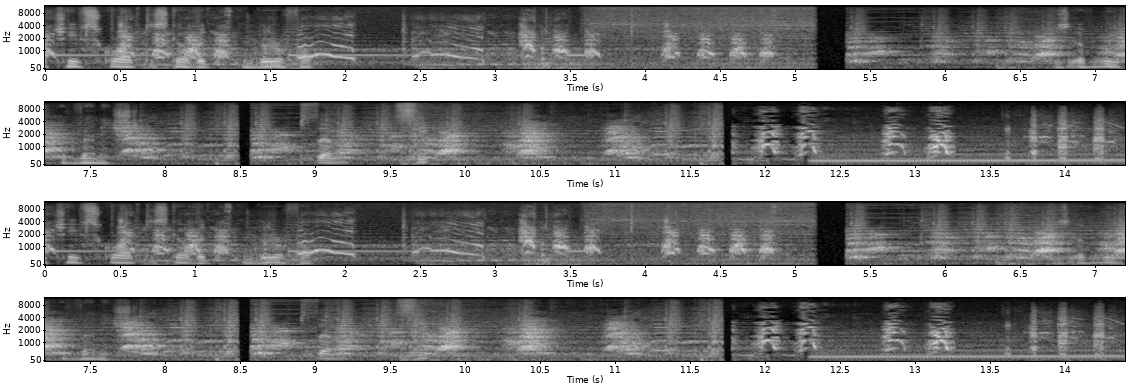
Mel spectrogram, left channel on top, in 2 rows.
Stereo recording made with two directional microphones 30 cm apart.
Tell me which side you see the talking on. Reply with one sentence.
In this clip you hear the talking on the left.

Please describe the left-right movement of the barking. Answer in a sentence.
You can hear the barking move from left to right and back again.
